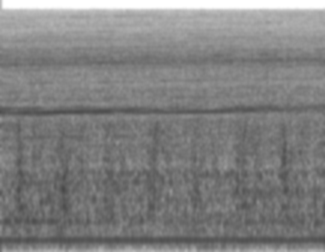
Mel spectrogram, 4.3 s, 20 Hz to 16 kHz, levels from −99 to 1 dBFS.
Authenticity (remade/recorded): recorded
